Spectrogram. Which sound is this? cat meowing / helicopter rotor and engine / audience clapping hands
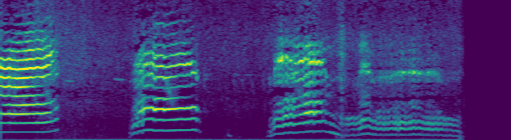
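cat meowing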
